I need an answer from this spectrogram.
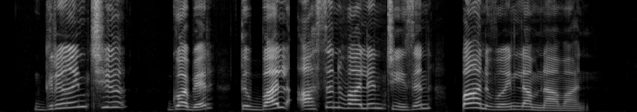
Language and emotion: Kashmiri, neutral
